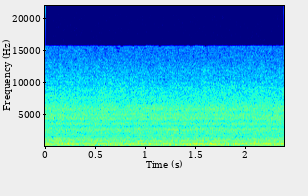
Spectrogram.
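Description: A steady mechanical drone made of several held tones over an even hum, unchanging in level and pitch.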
